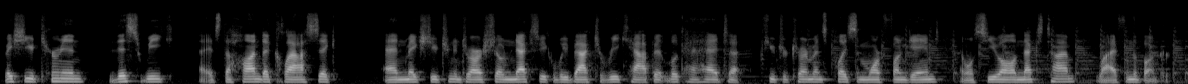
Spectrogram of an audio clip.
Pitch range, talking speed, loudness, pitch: 110-120 Hz, 240 wpm, -29 LUFS, 115 Hz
